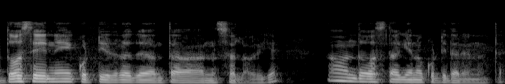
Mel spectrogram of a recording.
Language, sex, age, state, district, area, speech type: Kannada, male, 45-60, Karnataka, Bangalore Rural, rural, spontaneous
